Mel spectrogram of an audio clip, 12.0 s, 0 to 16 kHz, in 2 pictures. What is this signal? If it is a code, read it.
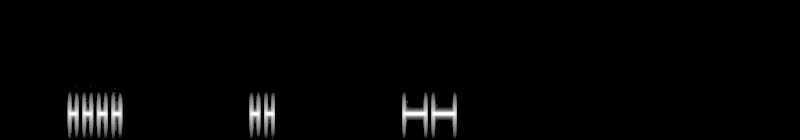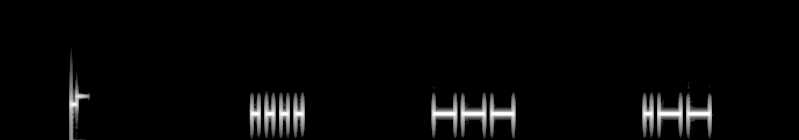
Morse code, heard as a keyed tone, about 22 wpm, spaced as for 8 wpm, 700 Hz. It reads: HIM HOW
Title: 6x Character Spacing - Top 200 Words - 22wpm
